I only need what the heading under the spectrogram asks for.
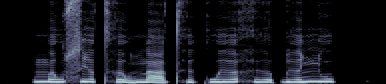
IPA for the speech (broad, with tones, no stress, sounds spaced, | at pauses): m ə˨˦ w s i˨˦ ə̯ t̪ʰ ə˧˩ w n aː˧˩ t̪ʰ ɨ˧˩ k w ɨ˨˦ ə̯ h ɨ̤˨˩ ə̯ ɓ ɨ˨˦ ə̯ ɲ u˦˥ k̚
